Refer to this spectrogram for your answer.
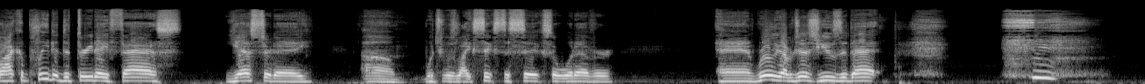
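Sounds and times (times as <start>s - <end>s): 
speech: 0.0s - 6.2s, 7.2s - 9.3s, 10.0s - 10.7s
short breath: 6.2s - 7.0s, 9.0s - 11.2s
yawn: 9.1s - 11.1s.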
